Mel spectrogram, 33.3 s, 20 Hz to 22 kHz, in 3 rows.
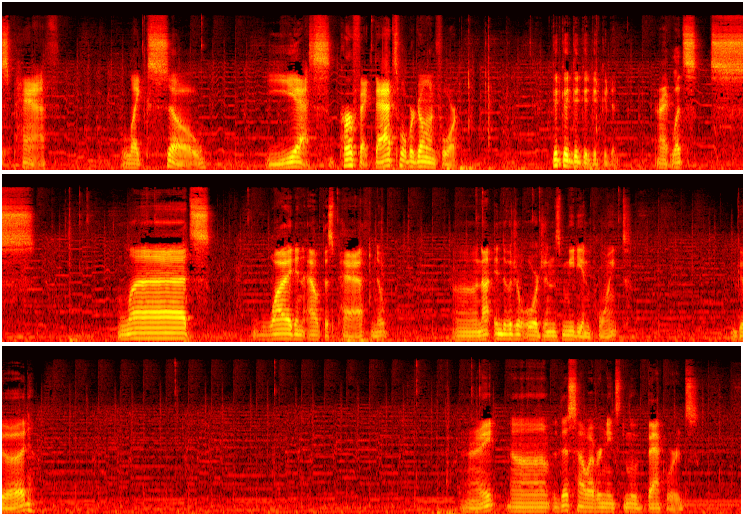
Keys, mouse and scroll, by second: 2.9-5.5 drag, 6.8 ctrl+z, 14.7-16.1 drag, 16.5 ctrl+z, 18.2 click, 20.3-24.8 drag, 26.3-28.4 drag, 28.7 Tab, 29.4-30.7 right drag, 30.7-33.3 drag.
